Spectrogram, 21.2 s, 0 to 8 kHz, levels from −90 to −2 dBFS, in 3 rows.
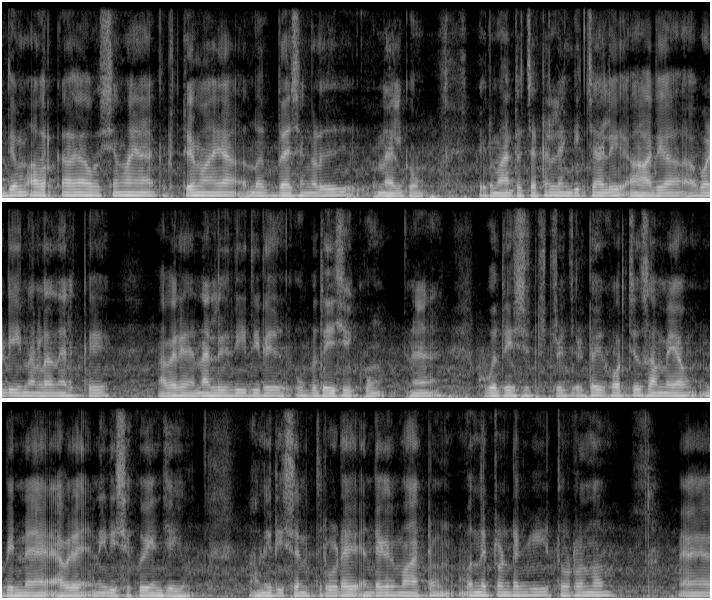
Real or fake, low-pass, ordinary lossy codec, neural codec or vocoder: fake; none; none; codec, 16 kHz, 4 kbps, FreqCodec, larger model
